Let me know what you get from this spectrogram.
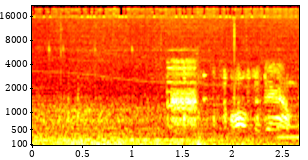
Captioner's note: radio static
